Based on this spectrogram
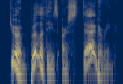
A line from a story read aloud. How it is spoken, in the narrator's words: Rabbi Michal at last exclaimed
